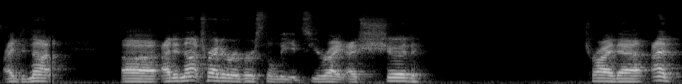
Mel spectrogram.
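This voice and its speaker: A young male maker with a mid-pitched voice hosts a casual livestream from his home workshop, chatting loosely and unscripted while he tinkers at the bench. He rambles and thinks aloud with many fillers, working hands-on as he talks.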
